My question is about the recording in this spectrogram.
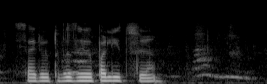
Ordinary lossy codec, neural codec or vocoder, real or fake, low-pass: none; none; real; 7.2 kHz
